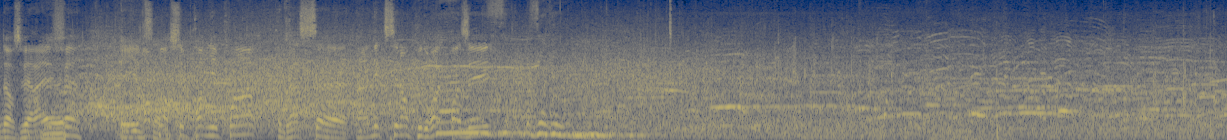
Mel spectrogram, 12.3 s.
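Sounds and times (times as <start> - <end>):
speech: 0.0 - 6.3
scattered claps and calls of tennis crowd: 2.3 - 9.4, 11.0 - 12.2
noisy tennis crowd murmur during a match: 4.3 - 12.2.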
